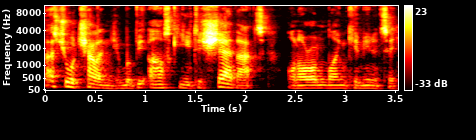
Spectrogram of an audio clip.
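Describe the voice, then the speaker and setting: With a bright, sharp tone, a man speaks very fast against a quiet background. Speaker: online course presenter. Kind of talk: tutorial. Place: home room. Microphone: webcam.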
